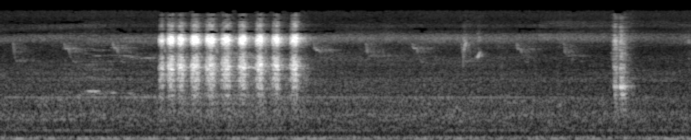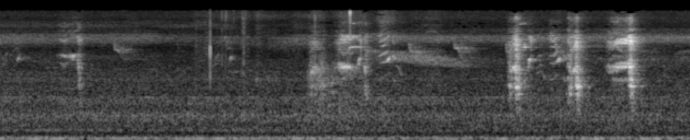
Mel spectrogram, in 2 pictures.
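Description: A Eurasian magpie gives one harsh, rattling chatter of about nine rapid notes in a second, then faint scattered calls over a steady low rumble.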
